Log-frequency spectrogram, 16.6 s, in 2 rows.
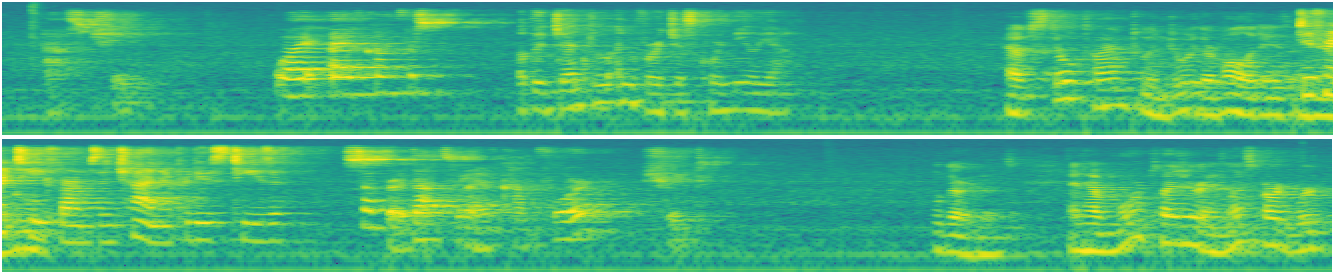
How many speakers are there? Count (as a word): four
